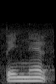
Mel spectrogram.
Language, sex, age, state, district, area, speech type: Malayalam, female, 45-60, Kerala, Alappuzha, rural, spontaneous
